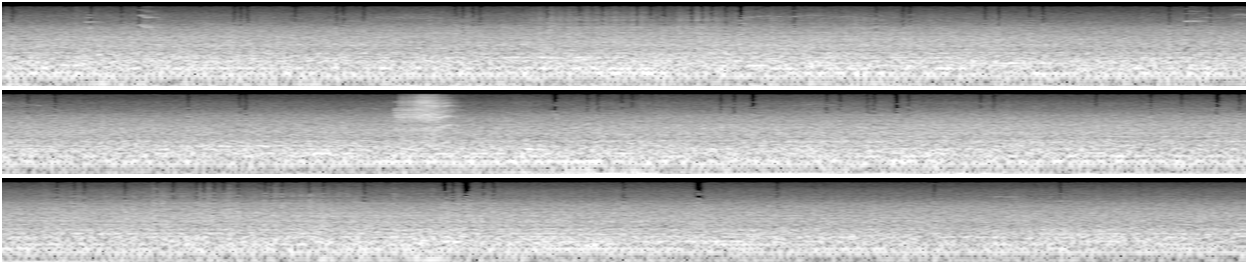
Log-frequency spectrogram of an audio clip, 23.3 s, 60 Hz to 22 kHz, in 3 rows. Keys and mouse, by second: 0.7 KP_1, 1.5 s, 3.3 KP_3, 3.9 g, 5.5 s, 6.9 g, 8.7 g, 10.1 s, 10.5 g, 12.3 KP_3, 14.3 r, 15.3 g, 17.8 click, 19.4-20.8 middle drag, 20.8-23.3 drag.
